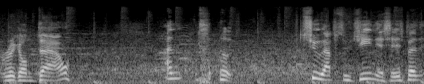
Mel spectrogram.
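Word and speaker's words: Rigondeaux: T's talked about fighting riondo or as he's correctly pronounced with the uh Spanish accent Ron da and two absolute Geniuses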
